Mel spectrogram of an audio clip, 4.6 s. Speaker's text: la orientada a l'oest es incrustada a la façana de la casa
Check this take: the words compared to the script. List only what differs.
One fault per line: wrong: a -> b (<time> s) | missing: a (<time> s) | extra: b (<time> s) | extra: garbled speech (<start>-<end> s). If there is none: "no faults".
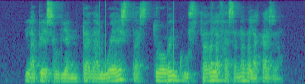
extra: peça (0.6 s)
extra: troba (2.4 s)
